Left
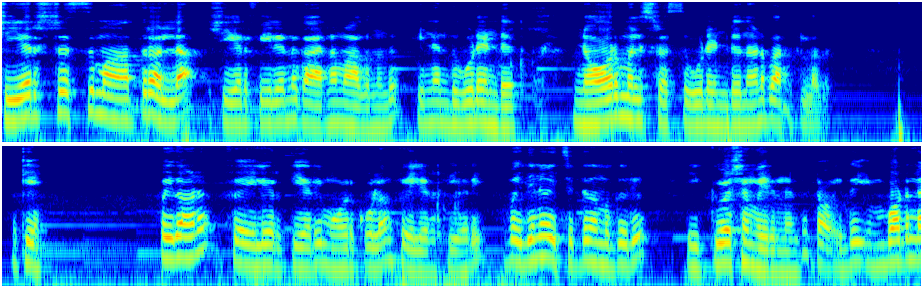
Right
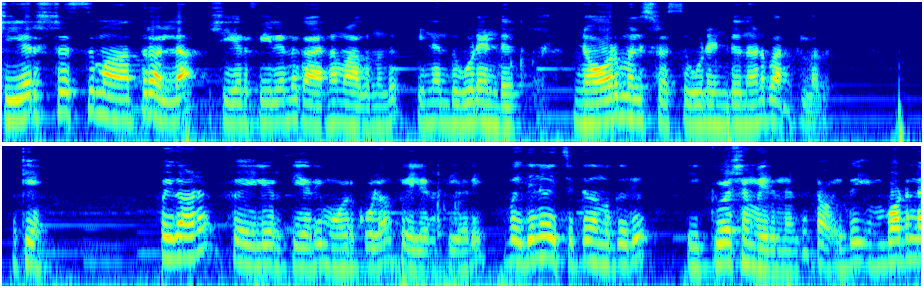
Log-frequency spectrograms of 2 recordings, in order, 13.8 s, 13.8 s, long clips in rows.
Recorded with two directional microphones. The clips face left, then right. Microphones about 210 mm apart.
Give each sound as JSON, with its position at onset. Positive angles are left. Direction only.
{"t": 0.1, "sound": "speech", "side_deg": 30}
{"t": 8.0, "sound": "speech", "side_deg": 30}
